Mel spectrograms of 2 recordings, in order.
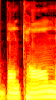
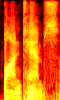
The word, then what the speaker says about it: Bontemps: One time I interviewed Tim Bontemps and I said, do you say bon ton? Like good, it means good times in French. Do you say bon ton? And he said, it's pronounced Bontemps.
